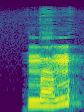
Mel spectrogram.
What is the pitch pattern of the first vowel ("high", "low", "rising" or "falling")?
rising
